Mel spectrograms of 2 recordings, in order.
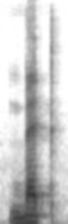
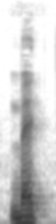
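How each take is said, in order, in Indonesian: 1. Bunyi t di akhir dilepas dengan memantul. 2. Bunyi t di akhir ditahan tanpa dilepas. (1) "membacanya mirip dengan huruf qalqalah. Contoh bat. Nah, ini tidak benar" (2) "Cukup kita baca bat, bat, nah, seperti itu tanpa memisahkan"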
